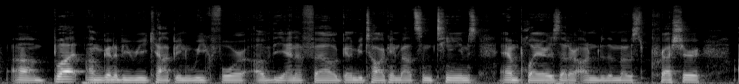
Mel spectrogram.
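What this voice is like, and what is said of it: Unwell, rough-sounding voice. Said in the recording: “I am a little bit under the weather, so bear with me. ... My voice is not sounding great at all.”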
